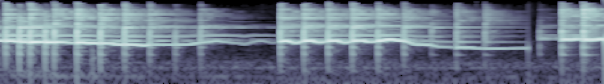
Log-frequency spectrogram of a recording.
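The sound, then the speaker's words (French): A flexatone-like instrument, a very thin metal blade struck from each side by two balls with adjustable tension, rattles out rapid repeated metallic strikes over a ringing tone whose pitch wavers and slides down, then jumps back up. “C'est une lame métallique, très fine. Et il y a deux boules qui tape dessus de chaque côté, et toi tu peux tendre la lame ou la détendre.”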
